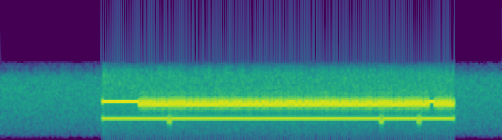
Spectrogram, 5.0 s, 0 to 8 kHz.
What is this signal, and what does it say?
300-baud modem data (Bell 103 tones), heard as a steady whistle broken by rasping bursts, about 300 baud, 200 Hz shift.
